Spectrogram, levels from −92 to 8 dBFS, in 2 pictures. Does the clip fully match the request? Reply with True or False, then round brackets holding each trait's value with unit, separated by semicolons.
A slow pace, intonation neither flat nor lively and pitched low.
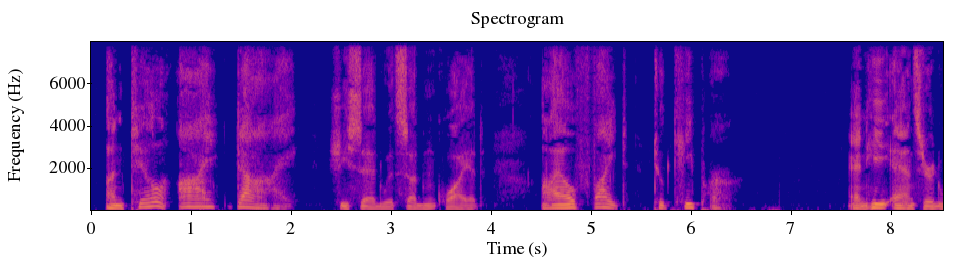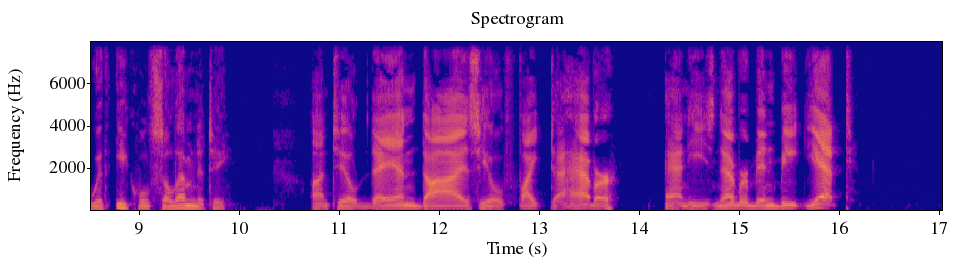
True (115 wpm; 4.7 semitones; 115 Hz)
